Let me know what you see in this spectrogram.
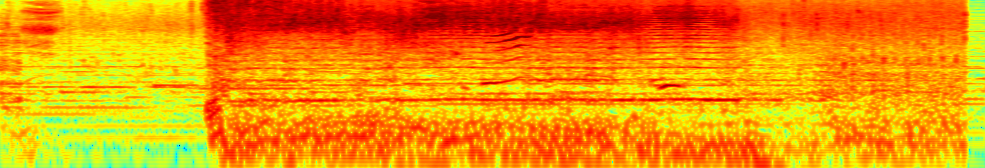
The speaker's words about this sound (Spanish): el sonido que emite el T-Rex está eh, hecho a partir de el gruñido de un oso, de un cocodrilo, un tigre y un león. Entonces, este sonido está mezclado y está hecho justamente pues para pues para impactar, ¿no?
